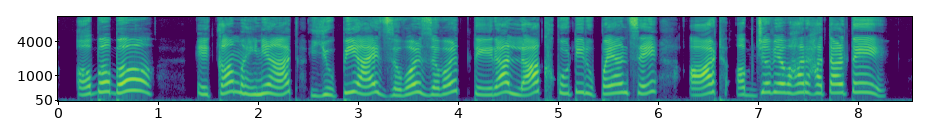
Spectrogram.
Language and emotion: Marathi, surprised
